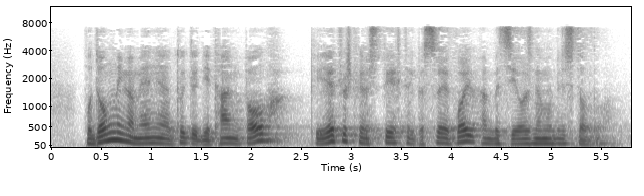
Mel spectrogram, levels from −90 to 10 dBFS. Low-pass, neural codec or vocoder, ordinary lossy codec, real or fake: 7.2 kHz; codec, 16 kHz, 0.5 kbps, FunCodec, trained on Chinese and English, 25 frames a second; MP3, 32 kbps; fake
